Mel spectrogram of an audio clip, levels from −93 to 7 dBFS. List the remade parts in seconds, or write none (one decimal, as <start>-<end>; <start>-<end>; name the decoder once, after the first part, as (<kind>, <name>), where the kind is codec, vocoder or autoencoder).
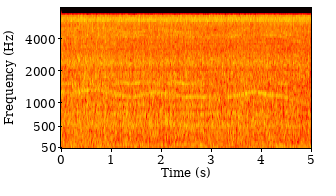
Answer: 0.0-1.1 (vocoder, WaveNeXt); 4.1-5.0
